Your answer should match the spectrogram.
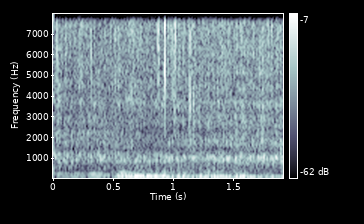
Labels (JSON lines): {"label": "anthrophony, boat engine", "recorder": "SoundTrap 500"}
